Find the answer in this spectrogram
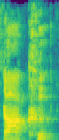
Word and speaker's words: Tag: So make sure that Tag itself is pronounced as Tak.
